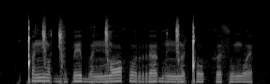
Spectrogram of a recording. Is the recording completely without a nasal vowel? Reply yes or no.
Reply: yes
